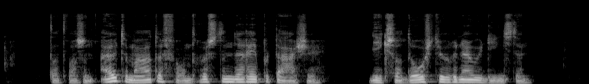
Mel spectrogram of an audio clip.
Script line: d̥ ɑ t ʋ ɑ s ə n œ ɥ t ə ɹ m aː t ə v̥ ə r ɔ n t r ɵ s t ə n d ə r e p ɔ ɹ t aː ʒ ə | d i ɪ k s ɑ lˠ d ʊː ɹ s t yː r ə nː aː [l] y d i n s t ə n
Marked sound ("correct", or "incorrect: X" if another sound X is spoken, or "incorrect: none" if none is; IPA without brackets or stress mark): incorrect: ɹ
